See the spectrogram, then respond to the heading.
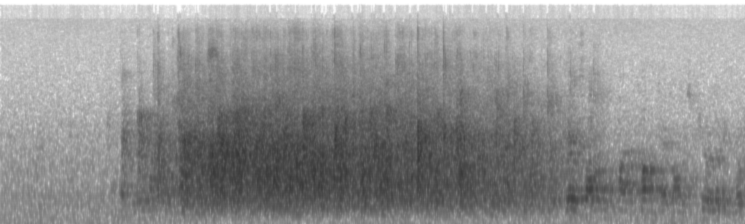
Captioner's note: audience applauses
